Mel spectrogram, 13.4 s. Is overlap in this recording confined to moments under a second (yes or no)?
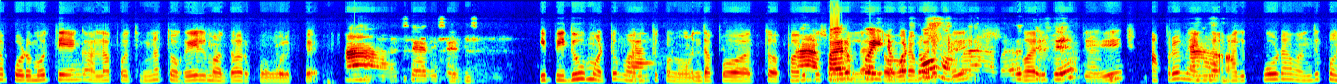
yes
